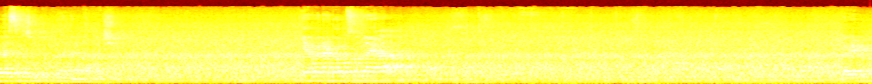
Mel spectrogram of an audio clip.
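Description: A middle-aged man speaks with animation into a microphone, heard through a loudspeaker in an echoing room.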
